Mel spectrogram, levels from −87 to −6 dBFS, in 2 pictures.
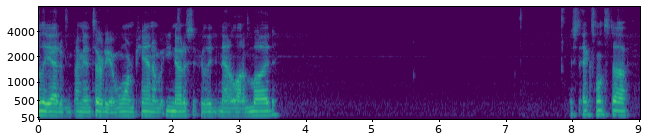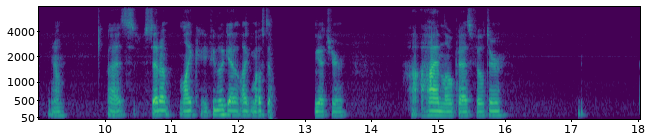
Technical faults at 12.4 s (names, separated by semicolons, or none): short concealed packet loss; long network dropout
